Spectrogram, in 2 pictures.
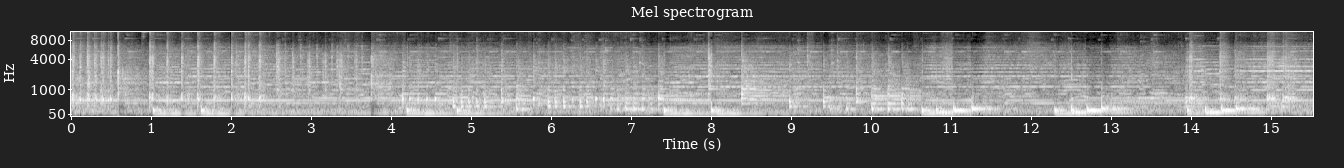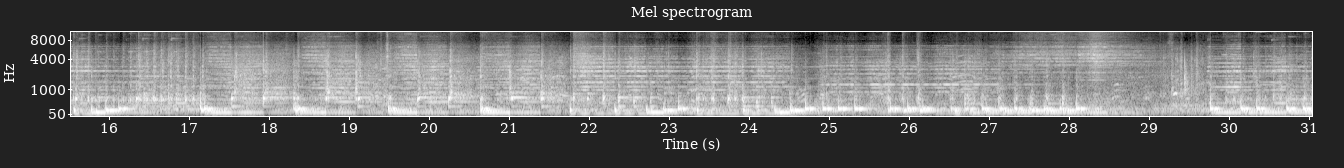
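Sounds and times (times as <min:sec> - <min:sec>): sharp percussion clicks: 0:00.0 - 0:26.3
marching band playing: 0:00.0 - 0:31.0
bass and snare drums: 0:14.0 - 0:31.0.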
